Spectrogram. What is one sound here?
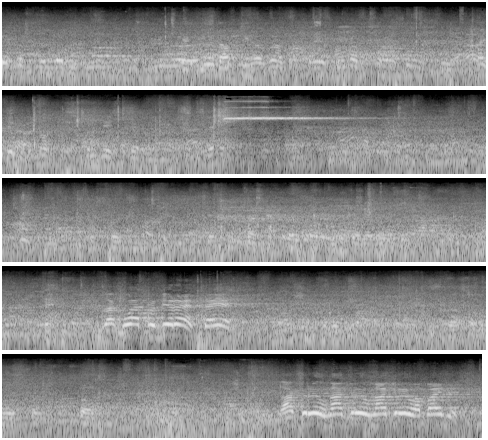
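Voices murmur and chatter in a large echoing hall.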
